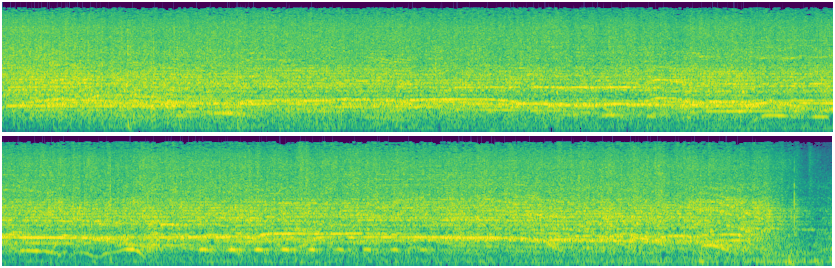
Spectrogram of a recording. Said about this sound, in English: Now, not quite going crazy, but robust applause in three, two, one.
